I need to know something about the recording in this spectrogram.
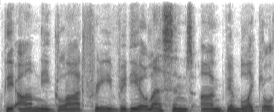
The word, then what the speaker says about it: Omniglot: Speaking of languages, you might like the Omniglot free video lessons on Biblical Hebrew. That sounds like polyglot.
